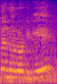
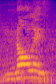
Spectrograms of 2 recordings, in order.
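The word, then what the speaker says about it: knowledge: Another example यहाँ पे लिखा है क्या, कुछ लोग पढ़ेंगे कनोलोडगे, कनोलोडगे, this is नॉट कनोलोडगे, this is only नॉलेज। यहाँ पे के साइलेंट, नो और लेज।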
